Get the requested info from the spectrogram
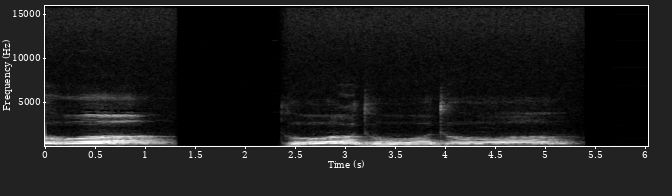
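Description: A man singing unaccompanied, holding long notes with slow glides in pitch, in two phrases. The first phrase ends about a second in, and the second starts a little later and stops short before the end. Dead silence follows each phrase.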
